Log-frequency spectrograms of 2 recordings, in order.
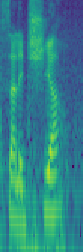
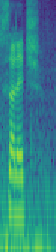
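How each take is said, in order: First: Every letter is pronounced, including the final vowel. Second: The final vowel is dropped from the name. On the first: An outsider is saying the name. "Je prononce toutes les lettres" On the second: A local is saying the name. "ils disent juste Salech. Tu vois, ils disent pas le A"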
